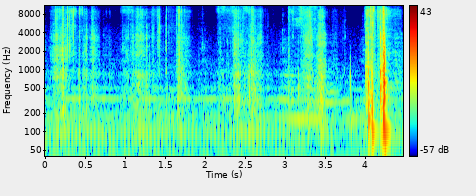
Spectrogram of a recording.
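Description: Soft, irregular rustling strokes of a hairbrush dragged through a doll's long synthetic hair, close to the microphone, about one or two strokes a second. A faint steady hum sits underneath.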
